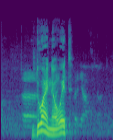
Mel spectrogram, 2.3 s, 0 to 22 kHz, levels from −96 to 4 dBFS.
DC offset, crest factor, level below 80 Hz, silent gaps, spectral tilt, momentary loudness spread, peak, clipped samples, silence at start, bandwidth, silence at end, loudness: under 0.1%; 18 dB; -58 dBFS; none; -6.5 dB/octave; 18 LU; -2 dBFS; under 0.1%; 0.45 s; 11.5 kHz; 0.55 s; -18 LUFS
